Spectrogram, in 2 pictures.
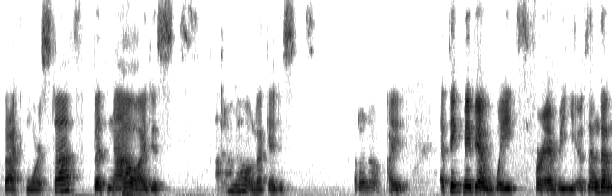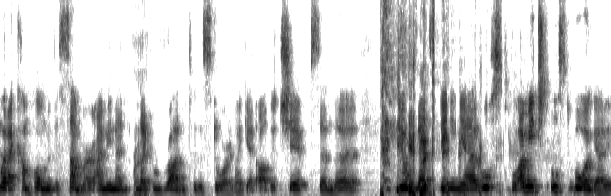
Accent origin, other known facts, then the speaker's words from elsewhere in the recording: Ekerö, Stockholm County, Sweden; also born or lived in Hawaii; now in Chicago, United States; I grew up on Ekerö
